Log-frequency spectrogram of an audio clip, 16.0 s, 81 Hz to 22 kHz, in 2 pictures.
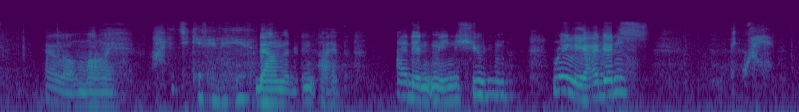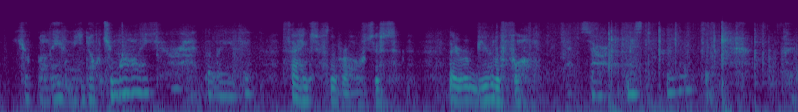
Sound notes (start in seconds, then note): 6.5 whispering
